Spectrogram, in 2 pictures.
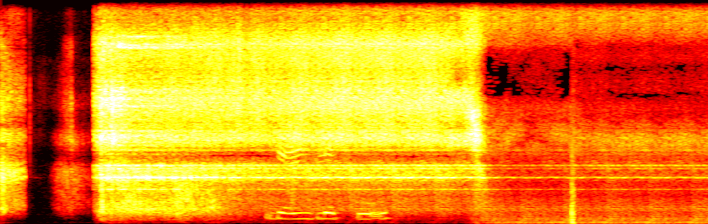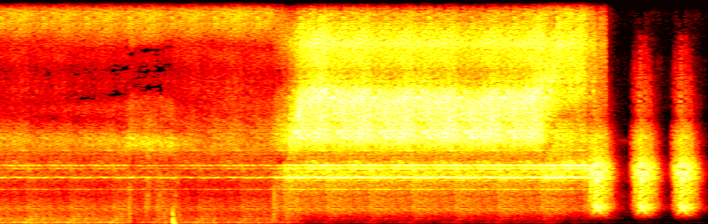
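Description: A loud energy blast roars and crackles.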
